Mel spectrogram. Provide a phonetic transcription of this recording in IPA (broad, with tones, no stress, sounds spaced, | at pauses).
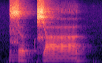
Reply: z ə˨˩ p̚ t͡ɕ aː˨˩ t̚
